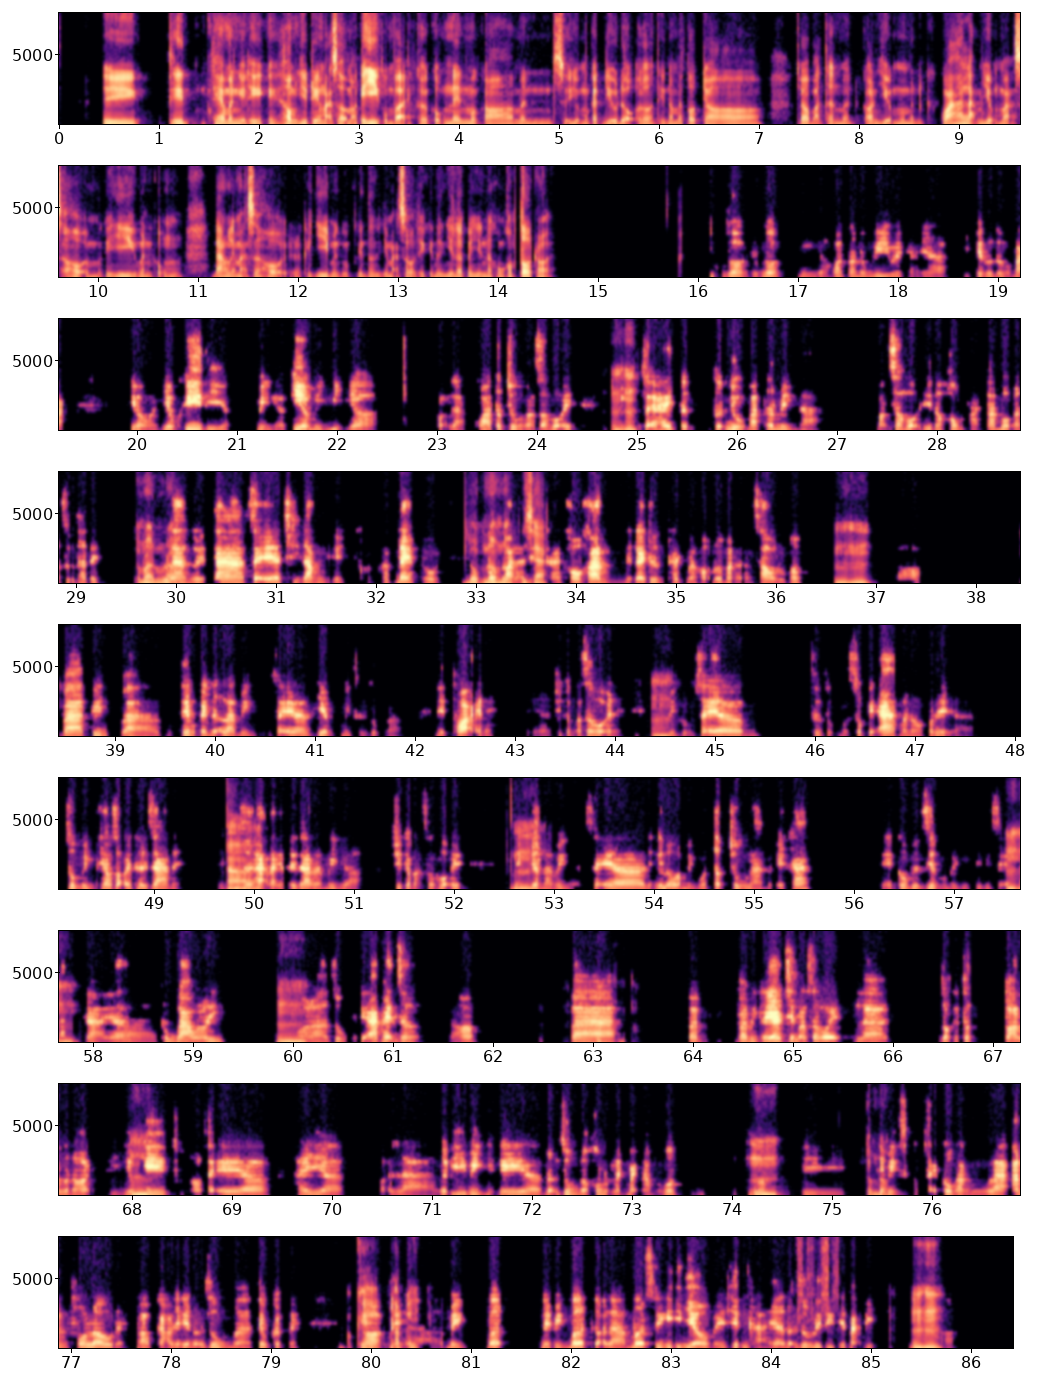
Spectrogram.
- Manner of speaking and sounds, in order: other background noise; tapping; unintelligible speech; in English: "app"; unintelligible speech; in English: "app"; in English: "unfollow"
- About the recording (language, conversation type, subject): Vietnamese, unstructured, Bạn thấy ảnh hưởng của mạng xã hội đến các mối quan hệ như thế nào?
